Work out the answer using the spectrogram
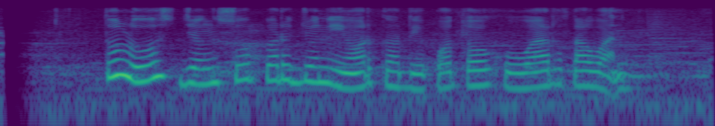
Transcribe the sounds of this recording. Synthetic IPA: t̪ulusd͡ʒɨŋsupərd͡ʒuniɔrkɨrdipɔt̪ɔkuwart̪awan

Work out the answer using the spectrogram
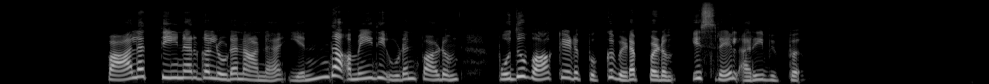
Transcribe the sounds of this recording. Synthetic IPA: paːlɐt̪ːiːnɐɾɣɐɭɯɽɐnaːnɐɛnd̪ɐʔɐmɐɪðiʊɽɐnpaːɽɯm | pɔðɯʋaːkɛɽɯpːɯkːɯʋɪɽɐpːɐɽɯmɪsɾeːlʔɐrɪʋɪpːɯ

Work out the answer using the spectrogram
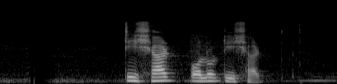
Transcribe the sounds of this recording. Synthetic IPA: ʈiʃaɾʈ̚pɔloʈiʃa̰ɾʈ̚

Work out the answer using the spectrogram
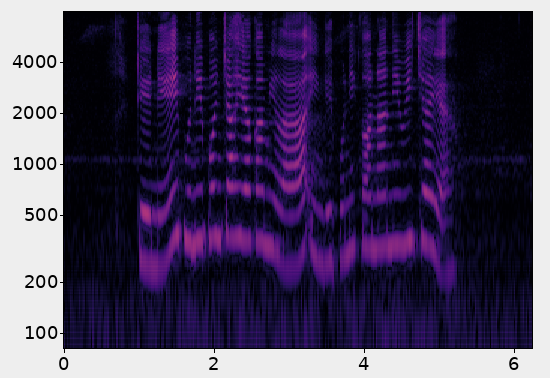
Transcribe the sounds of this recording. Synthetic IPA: d̪̥e̤neb̥ṳnipʊnt͡ʃahjɔkamilaiŋɡɪhpunikɔnaniwid̥ʒ̥a̤ja

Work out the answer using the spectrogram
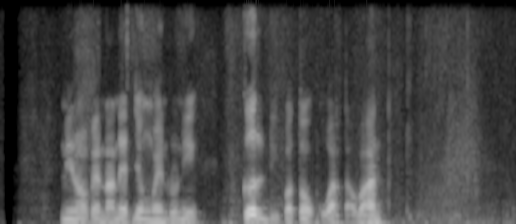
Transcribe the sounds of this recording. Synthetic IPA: ninɔfɛrnanɛsd͡ʒɨŋmaɛnruni | kɨrdipɔt̪ɔkuwart̪a̰waːn

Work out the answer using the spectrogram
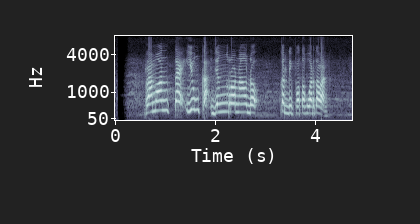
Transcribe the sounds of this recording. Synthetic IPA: ramɔnt̪ɛʔjuŋkaʔd͡ʒɨŋrɔnaldɔ | kərdipɔt̪ɔkwart̪awan

